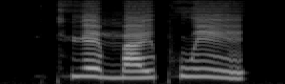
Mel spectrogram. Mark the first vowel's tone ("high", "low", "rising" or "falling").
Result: falling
